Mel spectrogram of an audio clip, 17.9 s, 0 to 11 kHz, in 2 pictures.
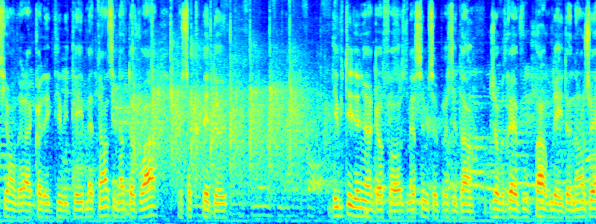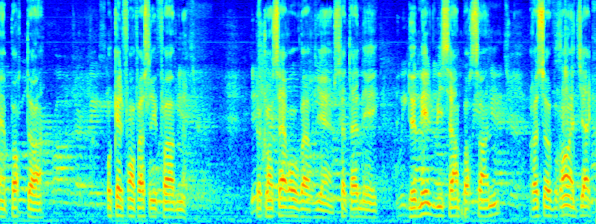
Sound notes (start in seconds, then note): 5.8 applause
